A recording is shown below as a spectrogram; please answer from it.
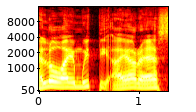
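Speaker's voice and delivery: put-on Filipino accent. Describing IRS scam phone calls, the speaker imitates the caller in a scam caller's accent. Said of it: "I'm not trying to be rude by doing the accent".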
